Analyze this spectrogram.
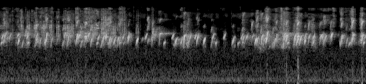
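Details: Goldfinch song for encouraging goldfinches to sing and breed, delivered as a continuous, busy jumble of high, tinkling chirps and trills.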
